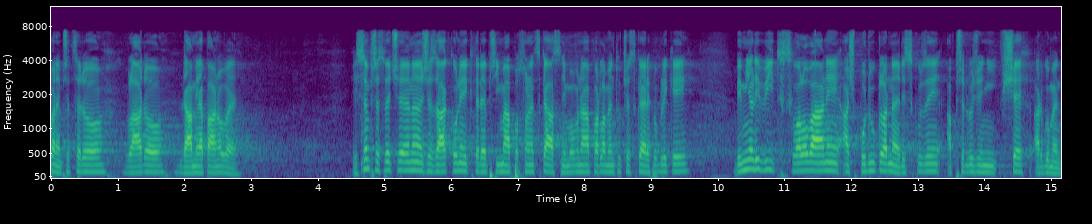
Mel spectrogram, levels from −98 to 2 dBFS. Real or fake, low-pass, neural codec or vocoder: real; 7.2 kHz; none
